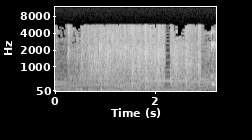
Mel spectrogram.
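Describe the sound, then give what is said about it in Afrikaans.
An audience claps steadily, a dense wash of many hands with a few sharper individual claps standing out, sustained at a fairly even level throughout. “Gooi se hande klap.”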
